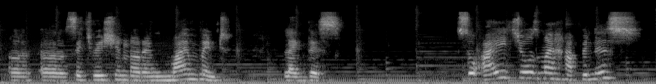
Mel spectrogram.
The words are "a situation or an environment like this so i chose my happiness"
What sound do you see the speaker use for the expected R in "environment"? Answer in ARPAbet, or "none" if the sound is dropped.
none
